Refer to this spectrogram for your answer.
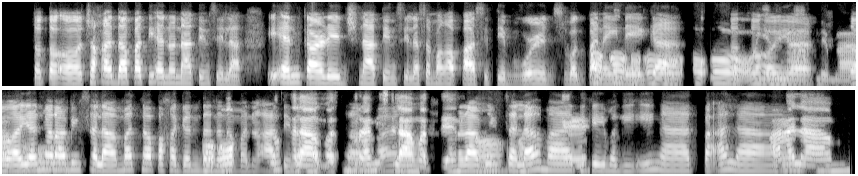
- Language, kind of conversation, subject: Filipino, unstructured, Paano mo nakikita ang epekto ng kahirapan sa ating komunidad?
- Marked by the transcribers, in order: none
